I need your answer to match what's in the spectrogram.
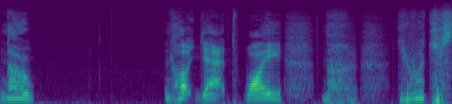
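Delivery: tearful, sobbing, crying. A player's character falls to hands and knees, crying. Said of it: "I'm I'm I'm just crying".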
